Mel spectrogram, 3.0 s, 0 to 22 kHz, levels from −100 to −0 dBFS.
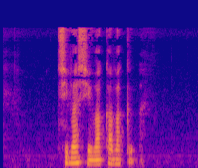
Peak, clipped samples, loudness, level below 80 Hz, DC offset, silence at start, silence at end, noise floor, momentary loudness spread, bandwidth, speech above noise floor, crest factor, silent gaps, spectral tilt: -10 dBFS; under 0.1%; -26 LUFS; -60 dBFS; under 0.1%; 0.85 s; 0.85 s; -68 dBFS; 16 LU; 11.5 kHz; 41 dB; 20 dB; none; -4.5 dB/octave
